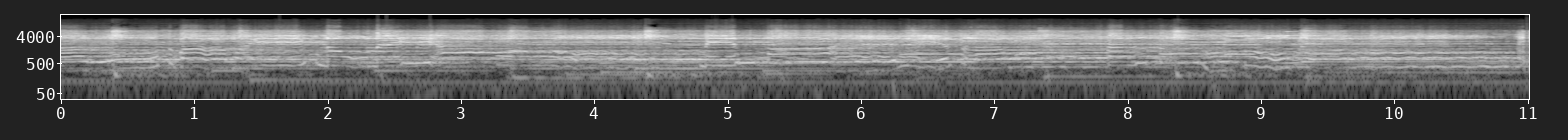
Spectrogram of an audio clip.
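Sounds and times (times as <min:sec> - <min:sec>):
instrumental accompaniment with beat: 0:00.0 - 0:11.0
person singing ornamented melody: 0:00.0 - 0:11.0.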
